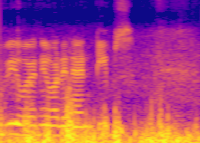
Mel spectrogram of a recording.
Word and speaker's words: Antibes: It's good place to be when you are in Antibes. It's not Antibes actually. The pronunciation in French is actually Antibes.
